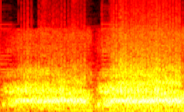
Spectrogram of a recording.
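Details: Polar bear growling in two long, rough, low roaring bursts, the first about a second long, a brief pause, then a second sustained growl.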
